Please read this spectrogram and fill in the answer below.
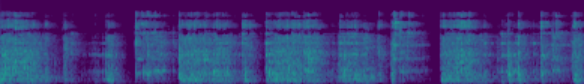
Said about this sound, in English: We're going to shake it up a little bit. And then we're going to put it on ice.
